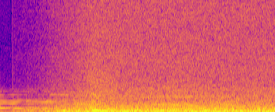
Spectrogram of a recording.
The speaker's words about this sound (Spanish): O sea, ahora, cuando, ahora cuando lo subes se escucha ruido blanco, pero sin el silbío.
